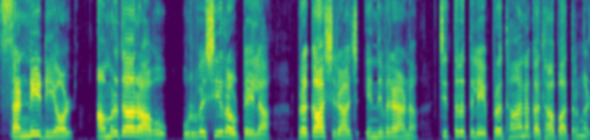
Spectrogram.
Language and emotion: Malayalam, neutral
